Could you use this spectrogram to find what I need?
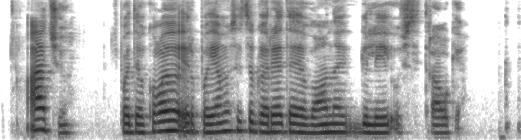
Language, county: Lithuanian, Šiauliai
